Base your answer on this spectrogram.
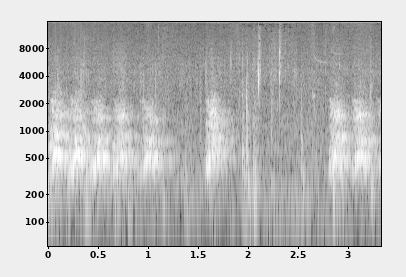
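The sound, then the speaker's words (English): Dog barking at a cottage: many sharp, repeated barks in quick bursts, then a short pause, a single bark, and another burst at the end, fairly loud throughout. “His cat impersonation distracts the dog.”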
